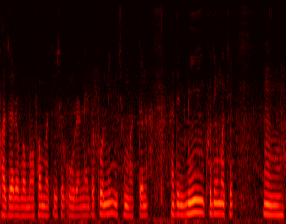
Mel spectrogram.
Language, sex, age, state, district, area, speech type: Manipuri, male, 18-30, Manipur, Tengnoupal, urban, spontaneous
